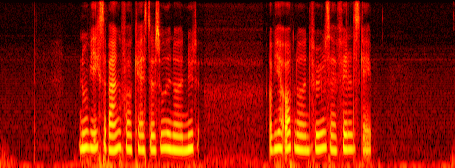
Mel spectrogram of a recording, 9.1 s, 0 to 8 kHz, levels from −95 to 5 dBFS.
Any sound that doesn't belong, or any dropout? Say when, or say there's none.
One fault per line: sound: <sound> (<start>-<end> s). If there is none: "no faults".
no faults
